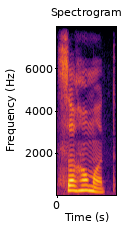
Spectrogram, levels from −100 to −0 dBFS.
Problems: none marked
